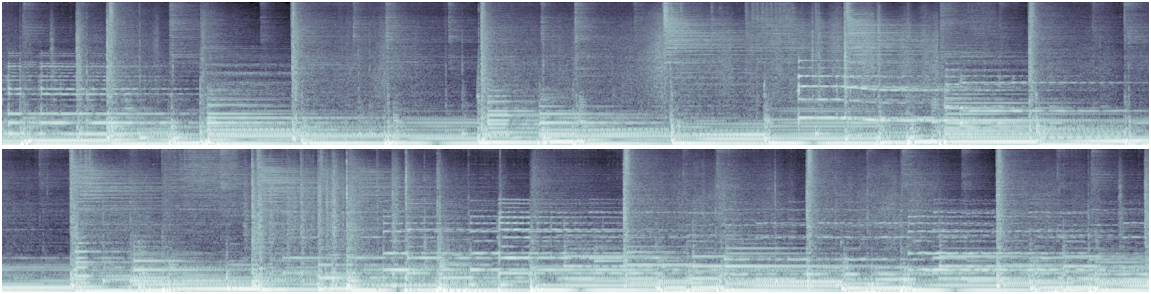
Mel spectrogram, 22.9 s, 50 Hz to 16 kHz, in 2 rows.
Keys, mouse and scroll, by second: 1.6 click, 2.4 ctrl+shift+b, 4.1-5.5 middle drag, 6.9 Tab, 7.3 Tab, 7.7 a, 8.6 q, 11.3-11.9 right drag, 11.9 KP_1, 12.9 KP_3, 14.0 shift+d, 16.7-18.2 middle drag, 18.2 click, 18.9 shift+a, 21.1 ctrl+2, 21.1 click.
